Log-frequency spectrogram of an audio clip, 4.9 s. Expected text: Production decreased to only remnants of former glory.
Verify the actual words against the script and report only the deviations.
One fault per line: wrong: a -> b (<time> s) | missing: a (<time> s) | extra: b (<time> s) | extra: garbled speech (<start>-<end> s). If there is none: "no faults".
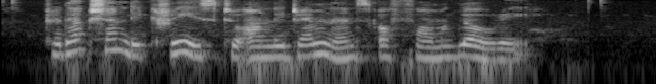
no faults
